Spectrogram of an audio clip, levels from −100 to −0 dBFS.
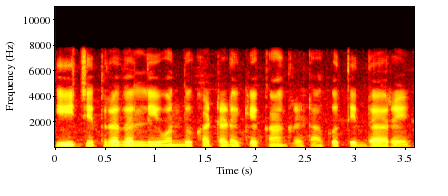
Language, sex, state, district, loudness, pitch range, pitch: Kannada, male, Karnataka, Koppal, -19 LUFS, 95-105 Hz, 100 Hz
